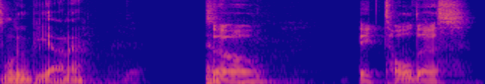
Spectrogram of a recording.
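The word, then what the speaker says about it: Ljubljana: was name City lubiana or Li libyana I can't pronounce it right but I think it's lubiana so they told us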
